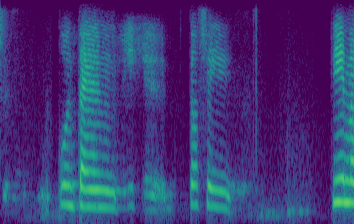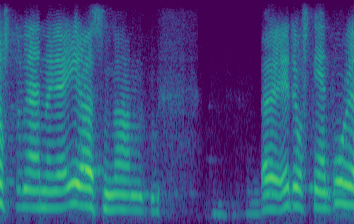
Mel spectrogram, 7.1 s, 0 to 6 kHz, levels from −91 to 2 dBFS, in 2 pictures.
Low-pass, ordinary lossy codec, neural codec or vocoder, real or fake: 5.4 kHz; Opus, 16 kbps; codec, 16 kHz, 0.5 kbps, X-Codec, HuBERT features, trained on general audio; fake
